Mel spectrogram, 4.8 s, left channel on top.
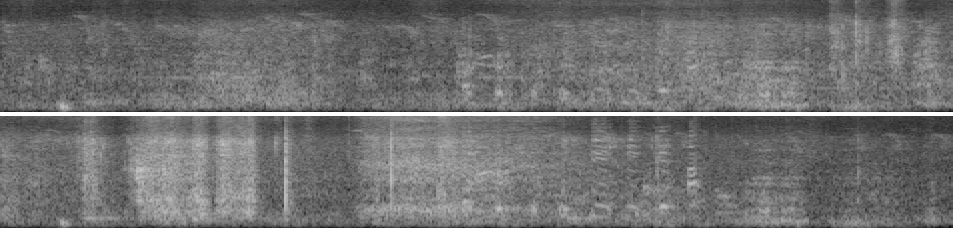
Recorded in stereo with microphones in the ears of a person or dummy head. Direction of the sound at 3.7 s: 30° left (ahead or behind).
